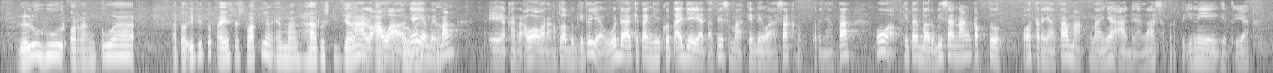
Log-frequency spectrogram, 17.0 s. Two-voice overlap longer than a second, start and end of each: 4.7-5.9

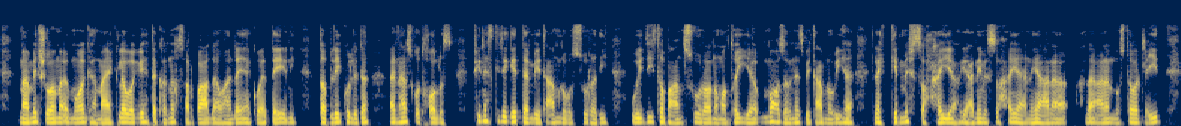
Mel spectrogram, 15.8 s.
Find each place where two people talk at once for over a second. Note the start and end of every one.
none

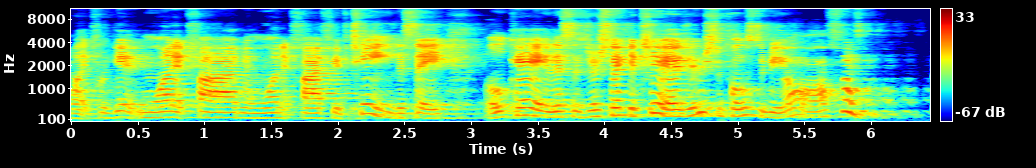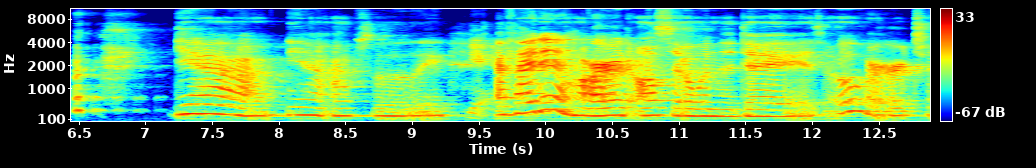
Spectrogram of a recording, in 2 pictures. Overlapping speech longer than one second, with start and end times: none

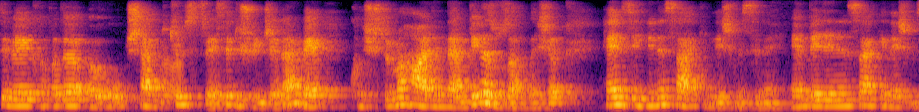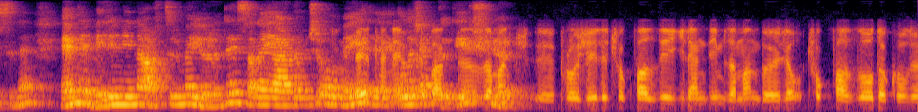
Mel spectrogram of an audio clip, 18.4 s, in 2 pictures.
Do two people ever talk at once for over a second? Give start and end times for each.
12.7-14.3

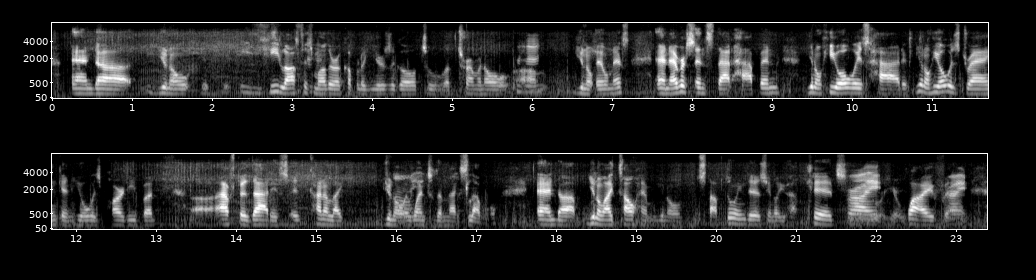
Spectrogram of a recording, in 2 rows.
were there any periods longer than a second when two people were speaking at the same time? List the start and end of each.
none

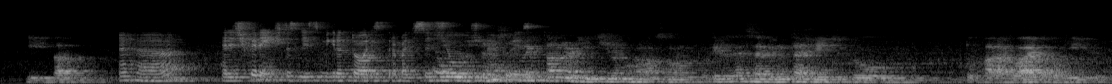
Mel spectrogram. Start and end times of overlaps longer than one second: 4.2-5.5

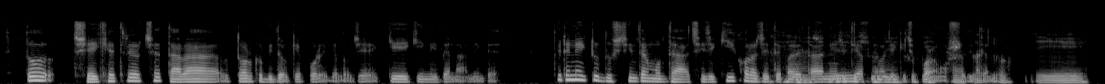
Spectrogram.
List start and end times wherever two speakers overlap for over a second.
7.8-9.9

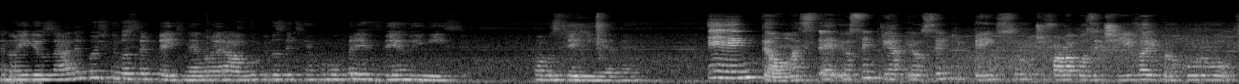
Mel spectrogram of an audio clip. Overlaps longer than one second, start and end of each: none

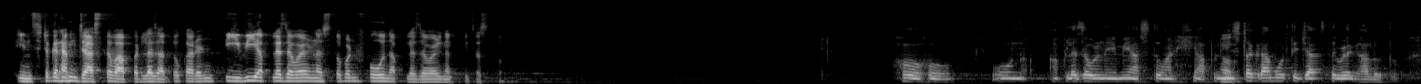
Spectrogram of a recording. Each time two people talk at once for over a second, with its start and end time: none

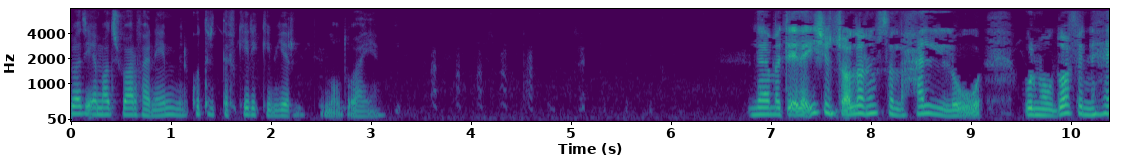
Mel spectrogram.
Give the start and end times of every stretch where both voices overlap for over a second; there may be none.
none

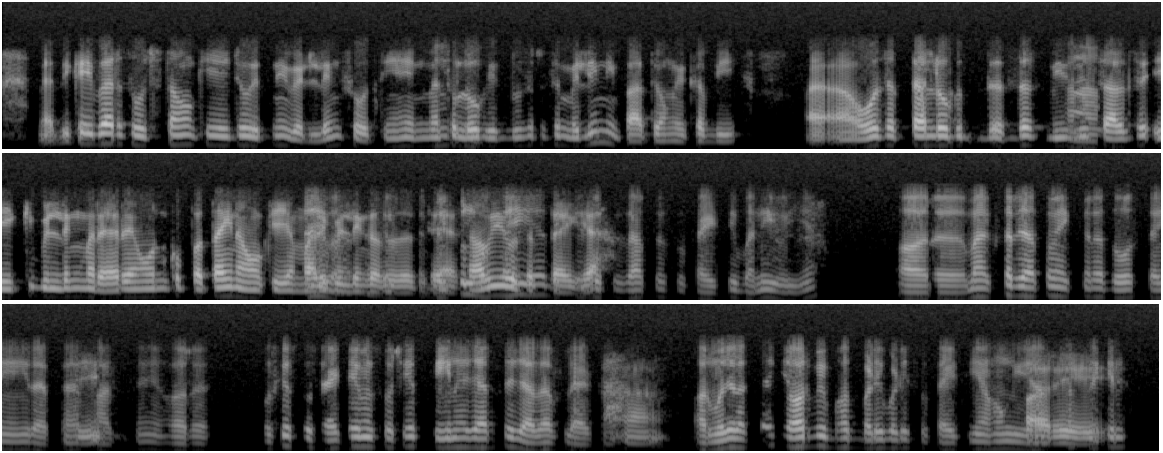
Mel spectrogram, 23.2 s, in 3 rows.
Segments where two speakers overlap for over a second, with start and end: 9.8-11.7

